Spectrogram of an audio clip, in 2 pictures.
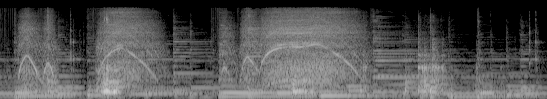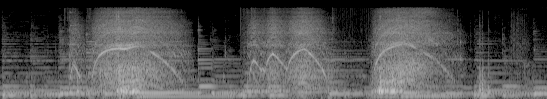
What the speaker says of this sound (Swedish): håller borren mot magen så jag är stadig och så borrar jag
